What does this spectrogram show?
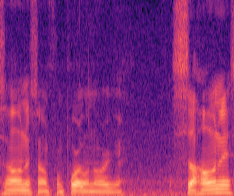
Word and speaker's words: Tsohonis: i'm from portland oregon sahonis so that t is silent it's t-s-o-h-o-n-i-s shoot nah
